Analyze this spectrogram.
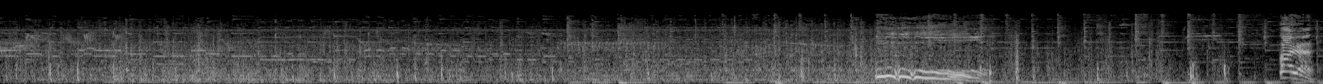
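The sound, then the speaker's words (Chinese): Horse hooves clip-clop as a horse-drawn carriage travels to Lingyan Mountain Temple in Suzhou, a quick, even patter running throughout, with voices and other sounds layered over it. “是， 马车直接前往灵岩山寺。”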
